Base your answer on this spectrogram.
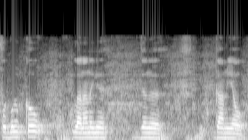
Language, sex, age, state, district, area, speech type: Bodo, male, 30-45, Assam, Kokrajhar, rural, spontaneous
